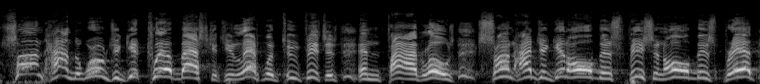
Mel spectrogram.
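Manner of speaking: high, loud astonished mother; amazed mother. Acted. Mother astonished at her son's baskets, loud amazement. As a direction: gasp at what the son brought.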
